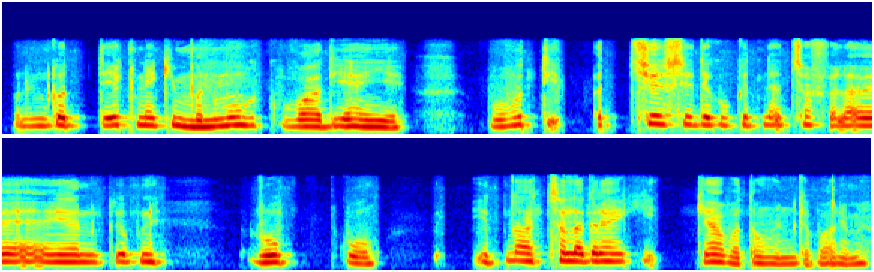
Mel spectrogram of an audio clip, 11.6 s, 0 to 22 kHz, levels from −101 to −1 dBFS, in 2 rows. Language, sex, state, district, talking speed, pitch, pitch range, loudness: Hindi, male, Rajasthan, Nagaur, 165 wpm, 185 Hz, 165-200 Hz, -16 LUFS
